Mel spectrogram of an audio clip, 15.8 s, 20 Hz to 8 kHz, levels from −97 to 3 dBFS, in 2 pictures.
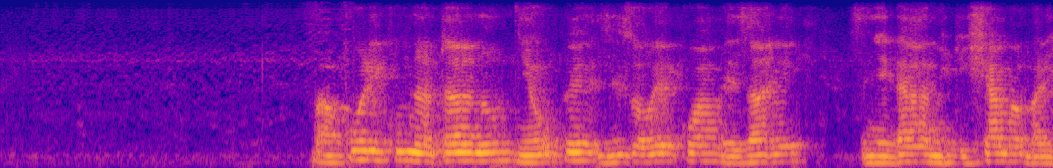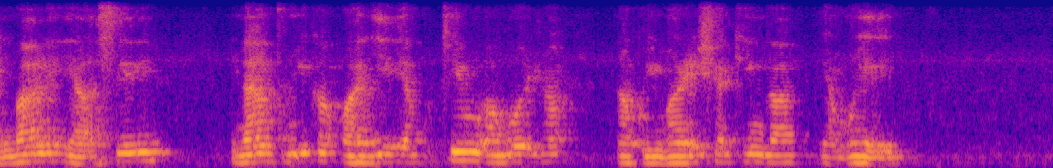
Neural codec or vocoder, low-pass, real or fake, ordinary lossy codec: vocoder, 22.05 kHz, 80 mel bands, Vocos; 7.2 kHz; fake; Opus, 16 kbps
